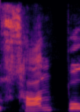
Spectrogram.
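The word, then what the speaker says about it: Tsangpo: कहते हुए है तो चाइना में इस रीढ़ को सांगपो कहा जाता है अत इसमें साइलेंट है सांग पर डांस करते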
